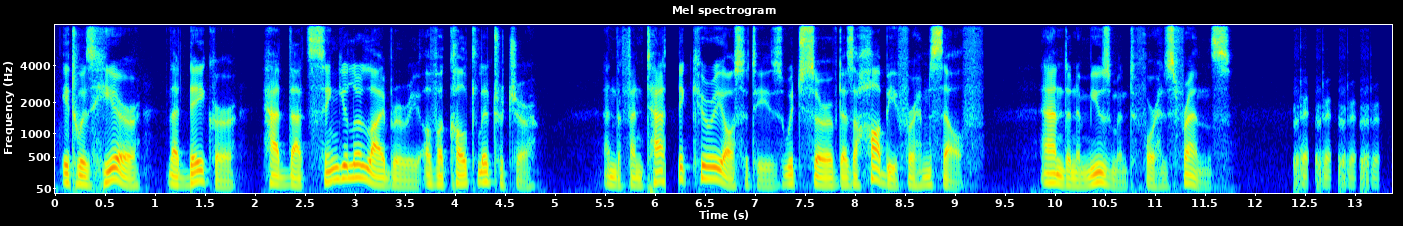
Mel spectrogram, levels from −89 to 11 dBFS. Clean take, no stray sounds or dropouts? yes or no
no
